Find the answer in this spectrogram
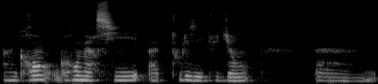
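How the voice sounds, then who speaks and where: A woman teacher who explains slowly in a recorded video lecture, with many fillers and restarts. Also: lowish voice, fairly even intonation, mellow, breathy edge. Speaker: university teacher. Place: home, late evening.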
